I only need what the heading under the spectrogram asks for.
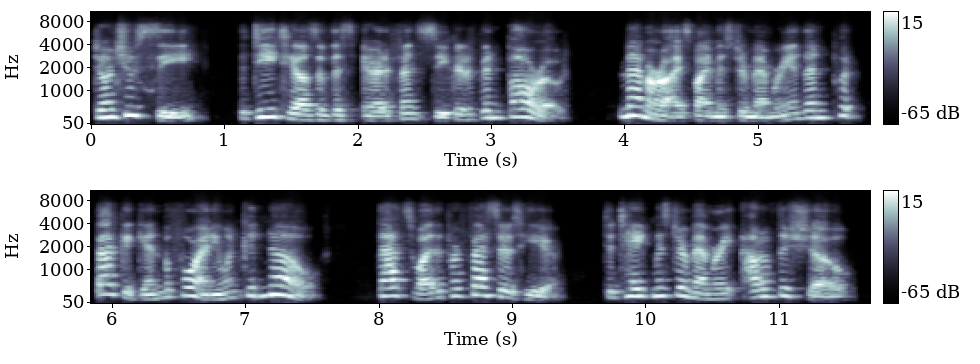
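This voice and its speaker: A woman's voice: lowish voice, very animated, brisk, pushed and bright, heavily acted. A woman playing a determined, commanding man on the run in a radio play. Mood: insistent, commanding. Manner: urgent, commanding. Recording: dull lo-fi virtual recording.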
